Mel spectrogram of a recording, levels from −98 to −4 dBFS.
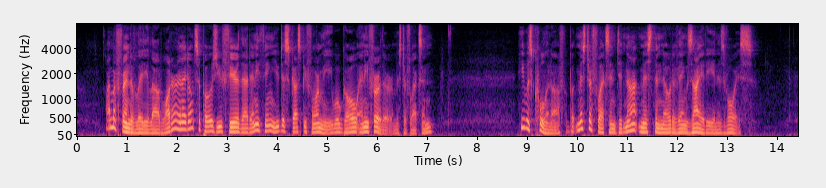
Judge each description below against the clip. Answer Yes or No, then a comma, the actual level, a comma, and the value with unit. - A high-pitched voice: No, low, 115 Hz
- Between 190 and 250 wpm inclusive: No, average, 170 wpm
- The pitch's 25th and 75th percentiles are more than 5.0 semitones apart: Yes, wide, 5.4 semitones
